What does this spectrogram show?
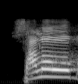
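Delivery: Salom loud and heavy, Javanese-accented; thick Javanese accent. Shown as a demonstration. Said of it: "aku kok medok banget gitu". (Salom dengan logat Jawa medok, keras)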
